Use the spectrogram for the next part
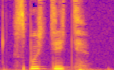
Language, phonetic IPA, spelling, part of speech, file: Russian, [spʊˈsʲtʲitʲ], спустить, verb, Ru-спустить.ogg
- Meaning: 1. to let down, to lower, to sink (to allow to descend) 2. to launch, to lower (a boat) 3. to unchain, to unleash, to let loose 4. to ejaculate (sperm)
